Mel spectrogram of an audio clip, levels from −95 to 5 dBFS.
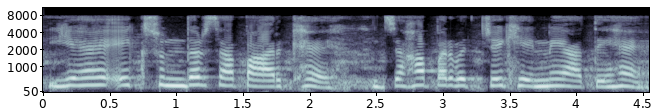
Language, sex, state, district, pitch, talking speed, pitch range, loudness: Hindi, female, Chandigarh, Chandigarh, 260 Hz, 160 wpm, 240-280 Hz, -14 LUFS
